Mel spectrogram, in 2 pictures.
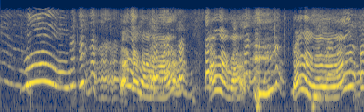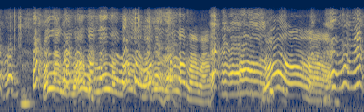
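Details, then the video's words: Molly, a pet dog, makes her weird, peculiar noise: a long run of wavering, yodel-like whines that rise and fall in pitch almost without pause, with a few brief breaks and human laughter mixed in. "Molly making a perculiar noise.."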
